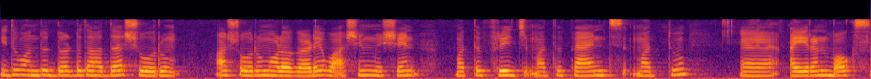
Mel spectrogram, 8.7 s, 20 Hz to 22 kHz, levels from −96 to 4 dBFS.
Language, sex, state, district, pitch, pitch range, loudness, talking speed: Kannada, female, Karnataka, Dharwad, 225 Hz, 215-230 Hz, -17 LUFS, 115 wpm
